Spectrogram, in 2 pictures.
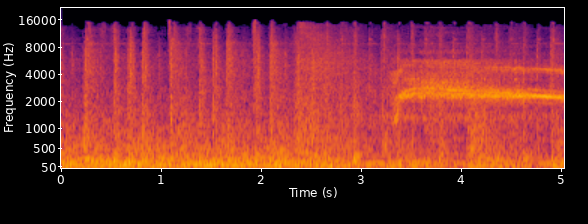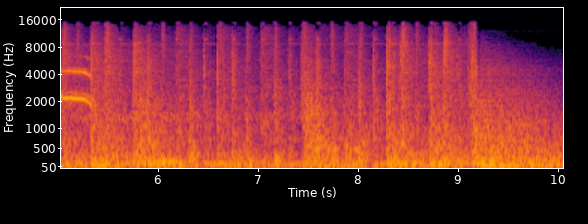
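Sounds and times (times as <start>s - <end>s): tense music with percussive hits: 0.0s - 10.0s
girl screaming: 3.3s - 5.4s.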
